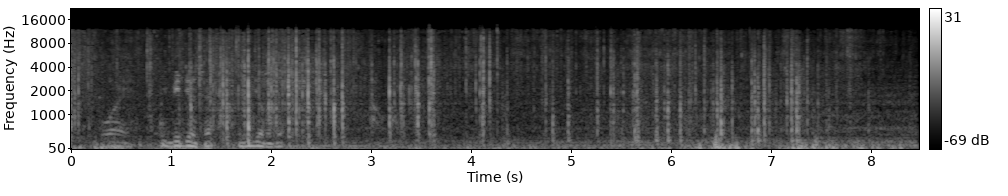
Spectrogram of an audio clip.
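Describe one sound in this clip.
Leafy branches rustle and snap as an elephant tugs at a tree.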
